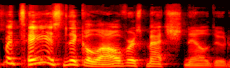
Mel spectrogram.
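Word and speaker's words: Matheus: This first name, Matthews Nicoloa. – What are you looking at? Oh, that's Mateus, bro. You don't know how to pronounce Mateus? – No, I'm fucking idiot from Boston.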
